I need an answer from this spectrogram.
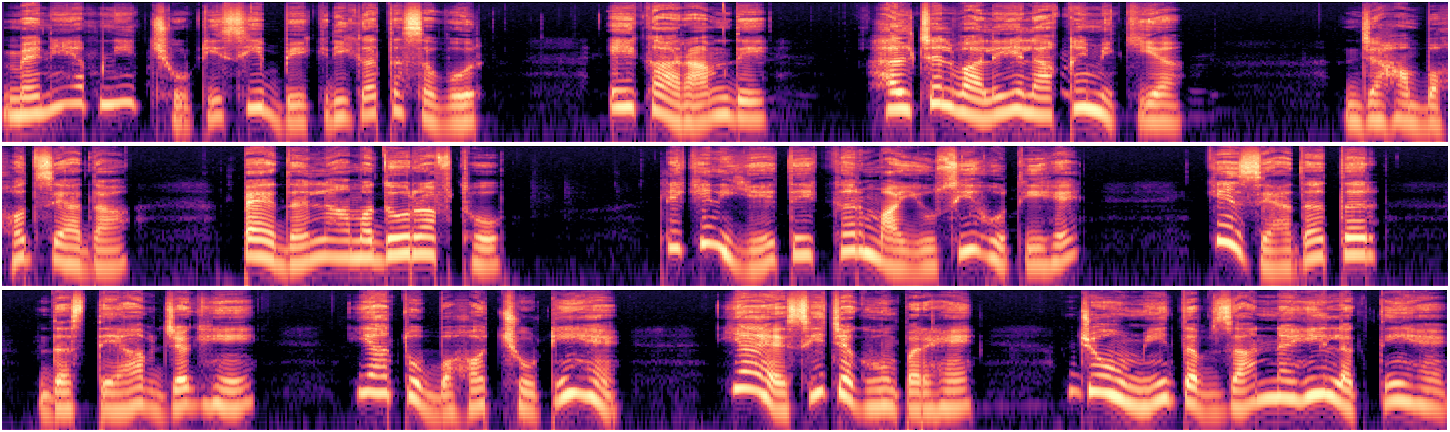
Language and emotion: Urdu, sad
